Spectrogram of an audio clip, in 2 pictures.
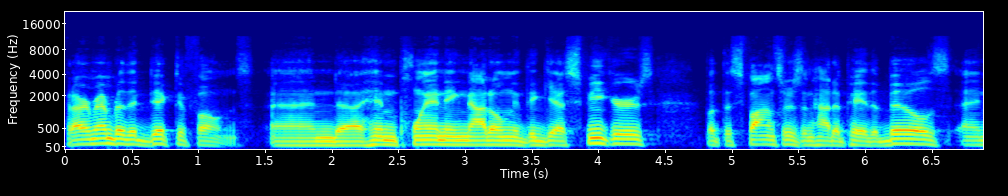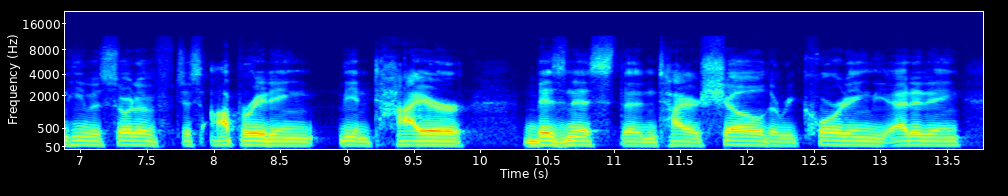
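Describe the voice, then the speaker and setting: Deep, smooth-voiced man giving interview answers. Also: steady tone, normal speed, darkish tone. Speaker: interview guest, business founder.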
